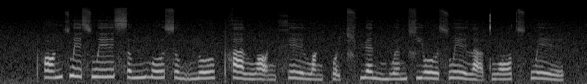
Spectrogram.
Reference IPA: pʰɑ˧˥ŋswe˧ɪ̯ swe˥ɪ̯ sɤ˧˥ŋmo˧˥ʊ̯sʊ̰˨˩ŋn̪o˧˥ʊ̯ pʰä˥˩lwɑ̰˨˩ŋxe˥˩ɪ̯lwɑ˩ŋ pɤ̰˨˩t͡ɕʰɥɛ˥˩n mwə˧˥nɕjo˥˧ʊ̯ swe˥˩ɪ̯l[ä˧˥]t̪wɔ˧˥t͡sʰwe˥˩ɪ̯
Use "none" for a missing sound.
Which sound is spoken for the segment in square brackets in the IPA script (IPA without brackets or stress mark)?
ä̰˨˩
